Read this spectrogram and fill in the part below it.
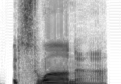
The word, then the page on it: Tswana: British English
